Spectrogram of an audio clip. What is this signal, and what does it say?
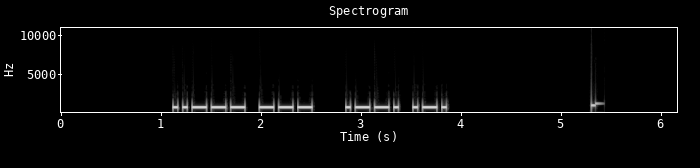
Morse code, heard as a keyed tone, about 25 wpm, 700 Hz. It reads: 2O PR
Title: Winter Field Day Exchanges Encore 25wpm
